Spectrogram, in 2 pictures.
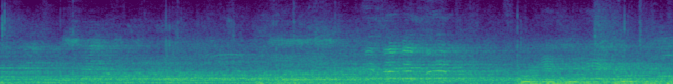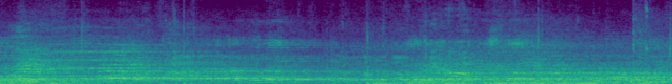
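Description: Basketball sneakers squeak and thud on a hard court.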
